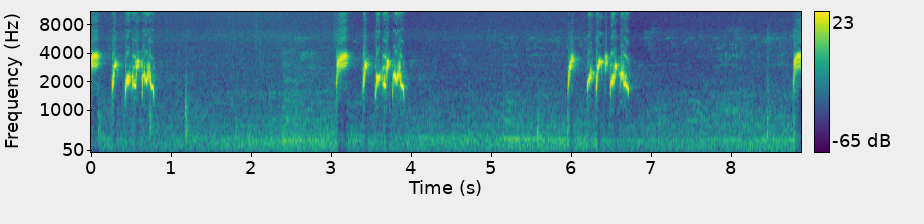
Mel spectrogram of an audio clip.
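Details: Red-whiskered bulbul in Thailand giving the southern master-phrase song for stirring caged birds and training young birds; rapid lively phrases of four or five chirps repeated about every three seconds.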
